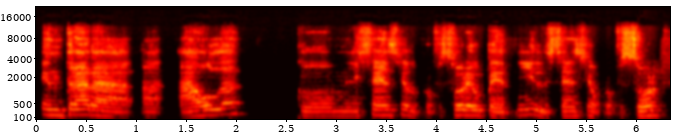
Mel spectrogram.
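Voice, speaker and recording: Male guest from Mexico, native Spanish speaker, mid-pitched voice, thinks aloud as he explains, restarts his phrases. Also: fairly even intonation. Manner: explanatory, thinks aloud with pauses and self-corrections. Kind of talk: casual interview conversation.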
